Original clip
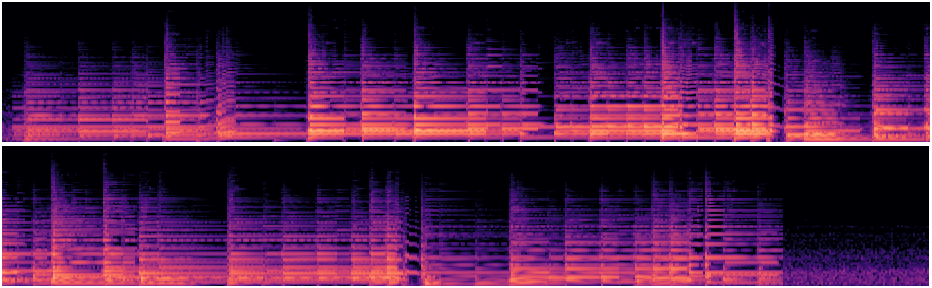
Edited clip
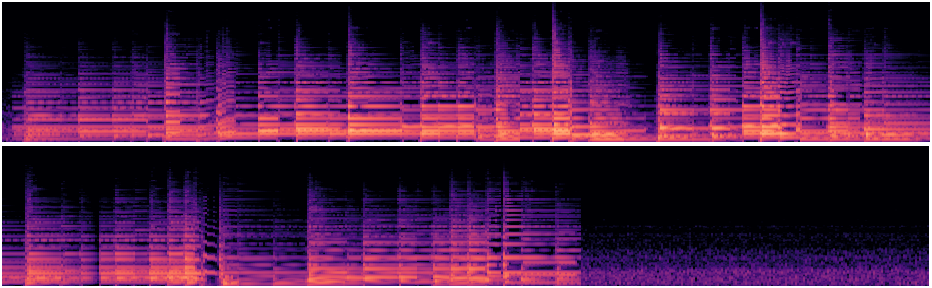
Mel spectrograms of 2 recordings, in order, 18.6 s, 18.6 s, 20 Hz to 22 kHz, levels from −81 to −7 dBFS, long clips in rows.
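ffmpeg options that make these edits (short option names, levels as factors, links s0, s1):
-filter_complex "[0:a]asplit=9[s0][s1][s2][s3][s4][s5][s6][s7][s8];[s0]atrim=end=2.572[s9];[s1]atrim=start=3.228:end=4.662[s10];[s2]atrim=start=5.688:end=6.422[s11];[s3]atrim=start=9.558:end=10.012[s12];[s4]atrim=start=6.998:end=7.512[s13];[s5]atrim=start=7.838:end=9.562[s14];[s6]atrim=start=6.418:end=7.002[s15];[s7]atrim=start=10.008:end=12.27,asetpts=PTS-STARTPTS,afade=t=out:st=1.892:d=0.37[s16];[s8]atrim=start=12.27,asetpts=PTS-STARTPTS,afade=t=in:d=0.004:c=hsin[s17];[s9][s10]acrossfade=d=0.004:c1=hsin:c2=hsin[s18];[s18][s11]acrossfade=d=0.004:c1=hsin:c2=hsin[s19];[s19][s12]acrossfade=d=0.004:c1=hsin:c2=hsin[s20];[s20][s13]acrossfade=d=0.004:c1=hsin:c2=hsin[s21];[s21][s14]acrossfade=d=0.004:c1=hsin:c2=hsin[s22];[s22][s15]acrossfade=d=0.004:c1=hsin:c2=hsin[s23];[s16][s17]concat=n=2:v=0:a=1[s24];[s23][s24]acrossfade=d=0.004:c1=hsin:c2=hsin"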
